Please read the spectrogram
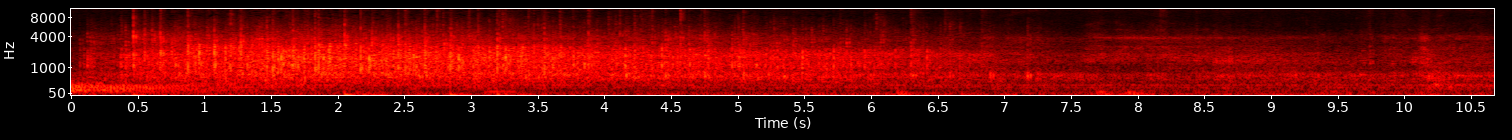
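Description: Applause from a small audience, starting just after the music ends and dying away over about seven seconds.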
